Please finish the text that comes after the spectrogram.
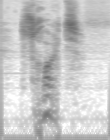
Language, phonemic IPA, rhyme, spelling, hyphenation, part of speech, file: Dutch, /sxɔrt/, -ɔrt, schort, schort, noun, Nl-schort.ogg
- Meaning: apron (article of clothing)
